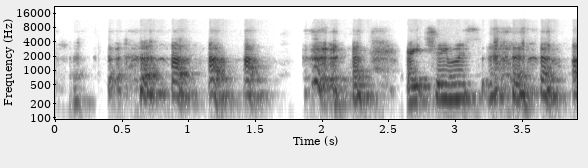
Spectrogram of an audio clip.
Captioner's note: laughs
